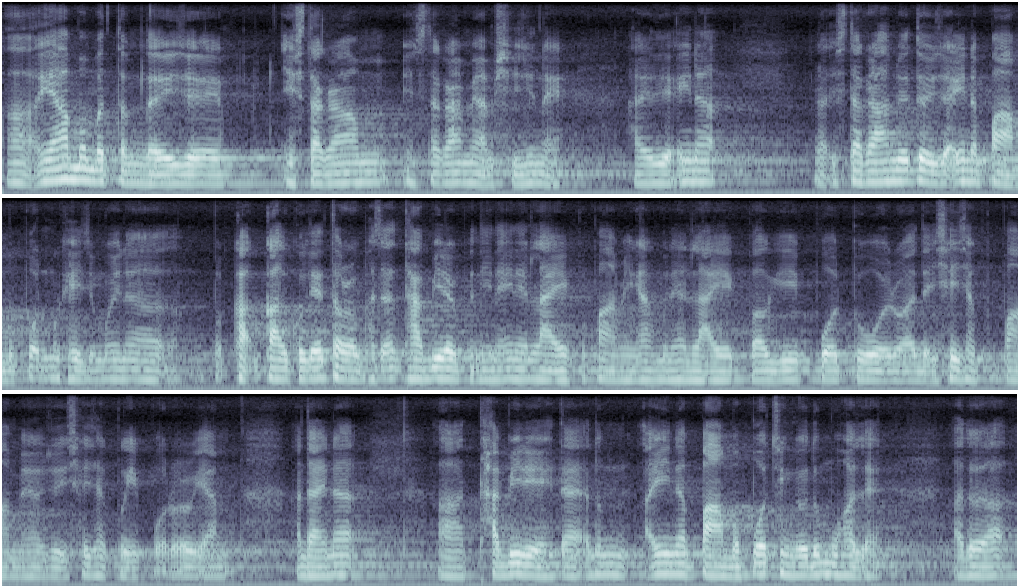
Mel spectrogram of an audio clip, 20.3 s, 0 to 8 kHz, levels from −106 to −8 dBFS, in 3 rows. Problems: none marked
